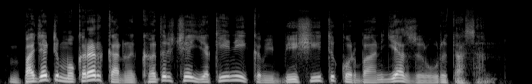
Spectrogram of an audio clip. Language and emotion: Kashmiri, neutral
